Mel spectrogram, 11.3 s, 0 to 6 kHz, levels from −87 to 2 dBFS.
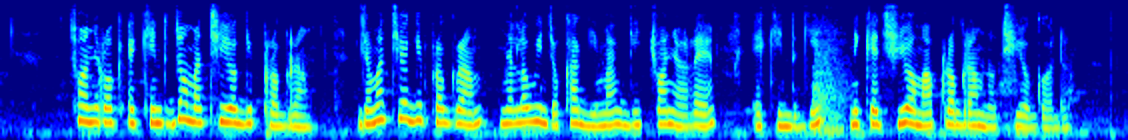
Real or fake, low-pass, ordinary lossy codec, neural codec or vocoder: real; 5.4 kHz; none; none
